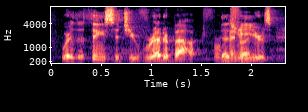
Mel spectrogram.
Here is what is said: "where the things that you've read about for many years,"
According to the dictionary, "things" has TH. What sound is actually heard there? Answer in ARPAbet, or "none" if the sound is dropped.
TH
